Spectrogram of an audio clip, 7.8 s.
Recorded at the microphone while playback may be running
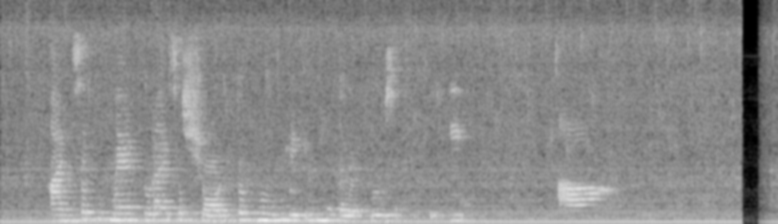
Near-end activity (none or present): none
